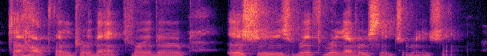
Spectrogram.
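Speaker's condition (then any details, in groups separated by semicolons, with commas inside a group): Muscular dystrophy; uses wheelchair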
